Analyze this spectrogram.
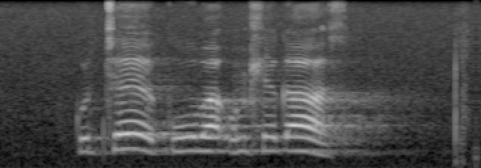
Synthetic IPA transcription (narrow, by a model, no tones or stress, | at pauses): k̬utʰɛk̬uɓaʔum̩ɬɛk̬aːsɔ̥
